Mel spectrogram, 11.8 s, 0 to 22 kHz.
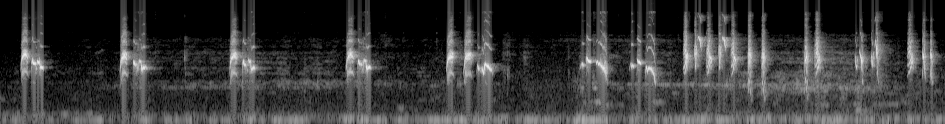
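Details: Long-tailed shrike song used to provoke other shrikes into singing back: paired scratchy phrases repeated every 1.5 seconds, building into a fast burst of sharp, high chattering notes near the end.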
